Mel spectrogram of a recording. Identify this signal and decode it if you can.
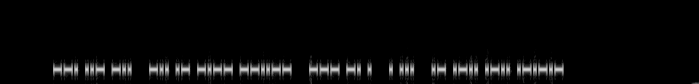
Morse code, heard as a keyed tone, about 42 wpm, 700 Hz. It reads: GUD DAY, ONE ES ALL.
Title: Sentences from Top 200 Words and Abbreviations 45wpm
